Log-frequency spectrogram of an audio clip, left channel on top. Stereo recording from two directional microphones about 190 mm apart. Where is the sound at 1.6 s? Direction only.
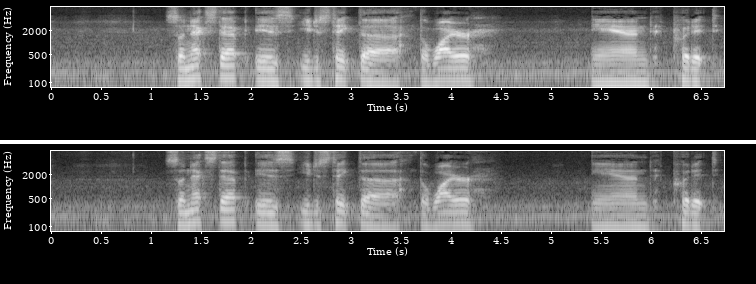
30° right (ahead or behind).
